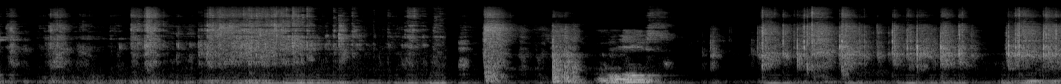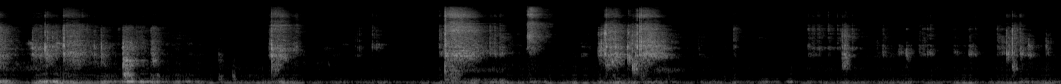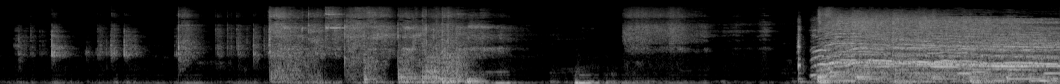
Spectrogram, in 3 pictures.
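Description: Hard plastic toy guns being handled and a toy revolver fired at small plastic pin targets: irregular sharp clicks and clatters, with a few longer rattling stretches. Music comes in at the very end.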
